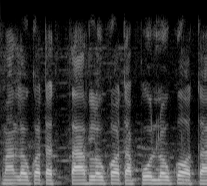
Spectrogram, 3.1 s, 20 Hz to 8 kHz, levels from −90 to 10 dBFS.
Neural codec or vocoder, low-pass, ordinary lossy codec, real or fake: none; 7.2 kHz; none; real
